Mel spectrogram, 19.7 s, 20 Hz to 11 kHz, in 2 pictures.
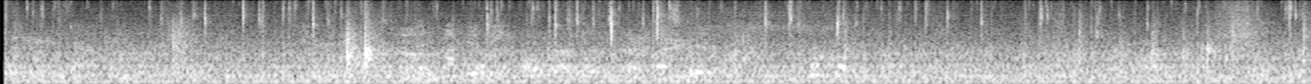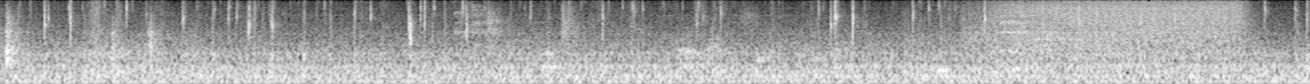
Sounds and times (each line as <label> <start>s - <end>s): water pouring into a sink 0.0s - 19.6s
